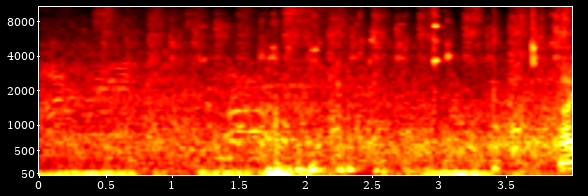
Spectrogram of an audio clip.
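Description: Basketball arena sound during play: a steady crowd murmur with a basketball being dribbled on the hardwood court and arena music playing low underneath.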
